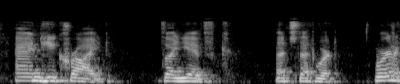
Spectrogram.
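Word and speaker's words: ויבך: Vayevk, this has a hard C on the end, a hard K.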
